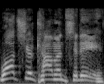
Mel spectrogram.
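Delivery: mock Northern Irish accent, radio shock jock style.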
